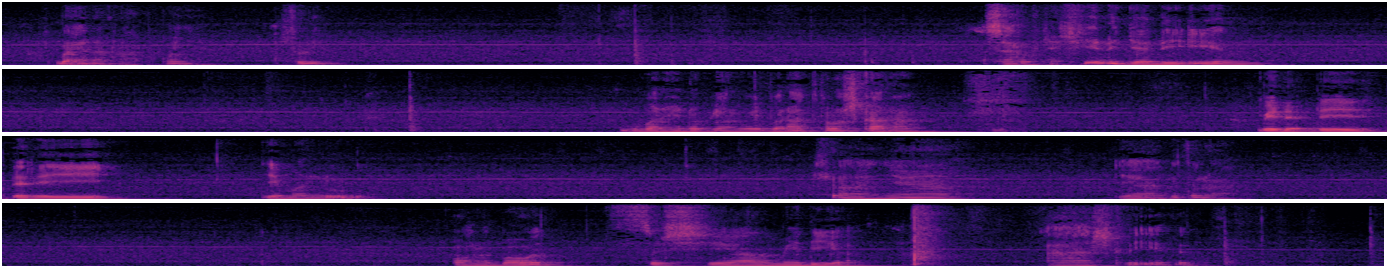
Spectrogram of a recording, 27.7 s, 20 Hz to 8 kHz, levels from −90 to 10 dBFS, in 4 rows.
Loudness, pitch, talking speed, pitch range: -40 LUFS, 100 Hz, 65 wpm, 95-110 Hz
